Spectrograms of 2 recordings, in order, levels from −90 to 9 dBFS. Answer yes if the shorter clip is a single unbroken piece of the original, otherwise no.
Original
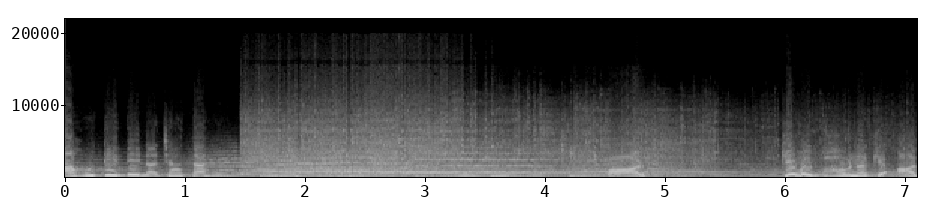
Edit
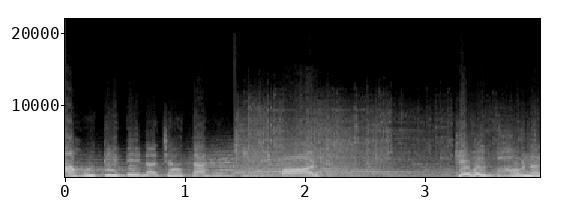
no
